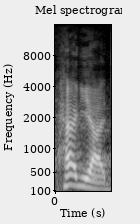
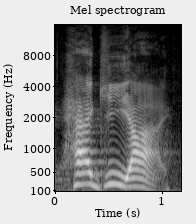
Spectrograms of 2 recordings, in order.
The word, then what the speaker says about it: Haggai: And I told you that the way that we as English speakers pronounce this name doesn't make any sense because we typically say Haggai, right? Haggai. Where does the E come from? If you look at it, it's more like Haggai, right? Is kind of how it reads.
